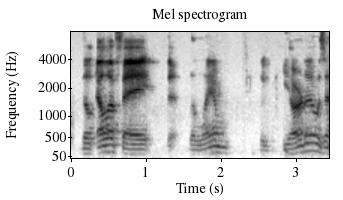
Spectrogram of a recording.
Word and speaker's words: Gallardo: I mean, I jumped in the F430, the LFA, the Lamb, the Gallardo. Is that how you say it? Yeah, Gallardo.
